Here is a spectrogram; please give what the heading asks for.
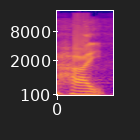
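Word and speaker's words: high: अब देखिए नेक्स्ट क्या है, एच आई जी एच है, तो एच का उच्चारण ह, आई, आई के बाद जब भी जी एच रहेगा ना तो उसका उच्चारण नहीं करना है, ठीक है। आई का उच्चारण आई कर देना, तो क्या हाई।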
